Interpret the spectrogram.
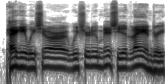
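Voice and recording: A man's gruff, put-on character voice at medium pitch and a moderate pace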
